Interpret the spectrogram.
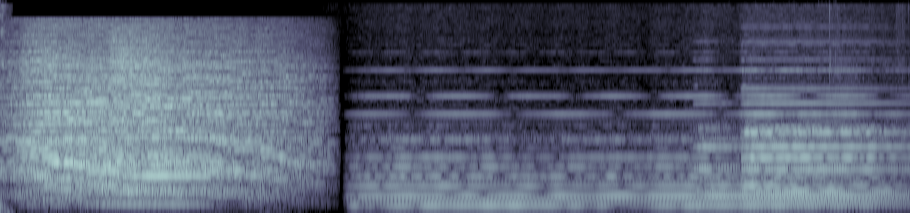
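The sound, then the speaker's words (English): The bells of Lincoln Cathedral in Lincoln chime loudly in a dense, ringing wash, then give way to long sustained humming tones as the peal decays, with a fresh strike near the end. No talking. “And the bells there, the chiming bells of Lincoln Cathedral, telling us that it's time for a question of Lincoln.”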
